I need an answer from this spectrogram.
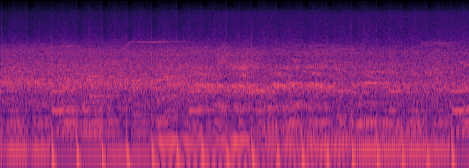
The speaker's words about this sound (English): Redfern versus Redmond. And just listen to that noise from the crowd. Well, Redfern scores.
